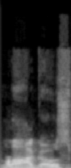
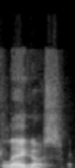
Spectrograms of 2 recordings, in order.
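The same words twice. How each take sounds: First: The name is said with an American pronunciation. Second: The name is said with the local Nigerian pronunciation. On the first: The speaker calls it wrong. "I was calling it Lagos because I'm from the west coast of the United States" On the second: The speaker calls it right. "she told me no, it's Lagos"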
